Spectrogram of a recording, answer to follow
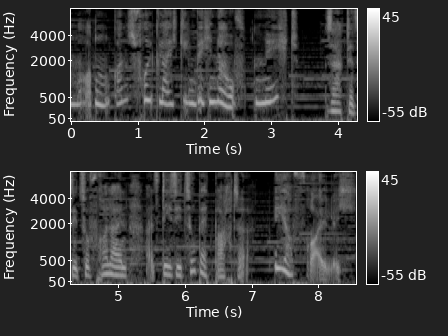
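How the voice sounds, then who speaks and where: With music in the background, the speech moves at a very slow pace. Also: woman. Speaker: storyteller. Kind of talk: bedtime story.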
